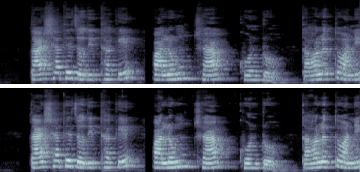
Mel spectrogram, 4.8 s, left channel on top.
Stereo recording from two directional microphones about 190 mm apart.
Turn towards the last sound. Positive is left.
turn(degrees=-20)  # may be behind; listen again after turning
